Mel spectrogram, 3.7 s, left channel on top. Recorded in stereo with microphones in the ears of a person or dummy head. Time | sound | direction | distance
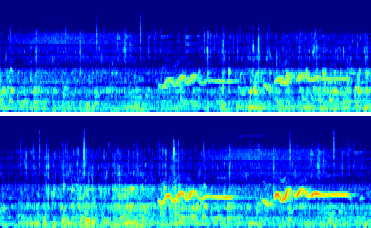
1.6 | a bird | 60° right (ahead or behind) | 0.9 m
